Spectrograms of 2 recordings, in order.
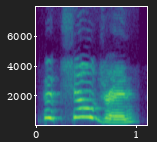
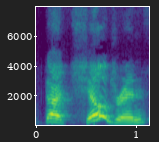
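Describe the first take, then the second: First: High, gently imploring; high-pitched, coaxing appeal; pleading. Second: Rooster's dismissive question; incredulous, grumpy echo; scornful echo. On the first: Moo pleads with the rooster. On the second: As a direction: throw it back as an unimpressed rooster. Rooster scornfully echoes Moo. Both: A narrator's reading.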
